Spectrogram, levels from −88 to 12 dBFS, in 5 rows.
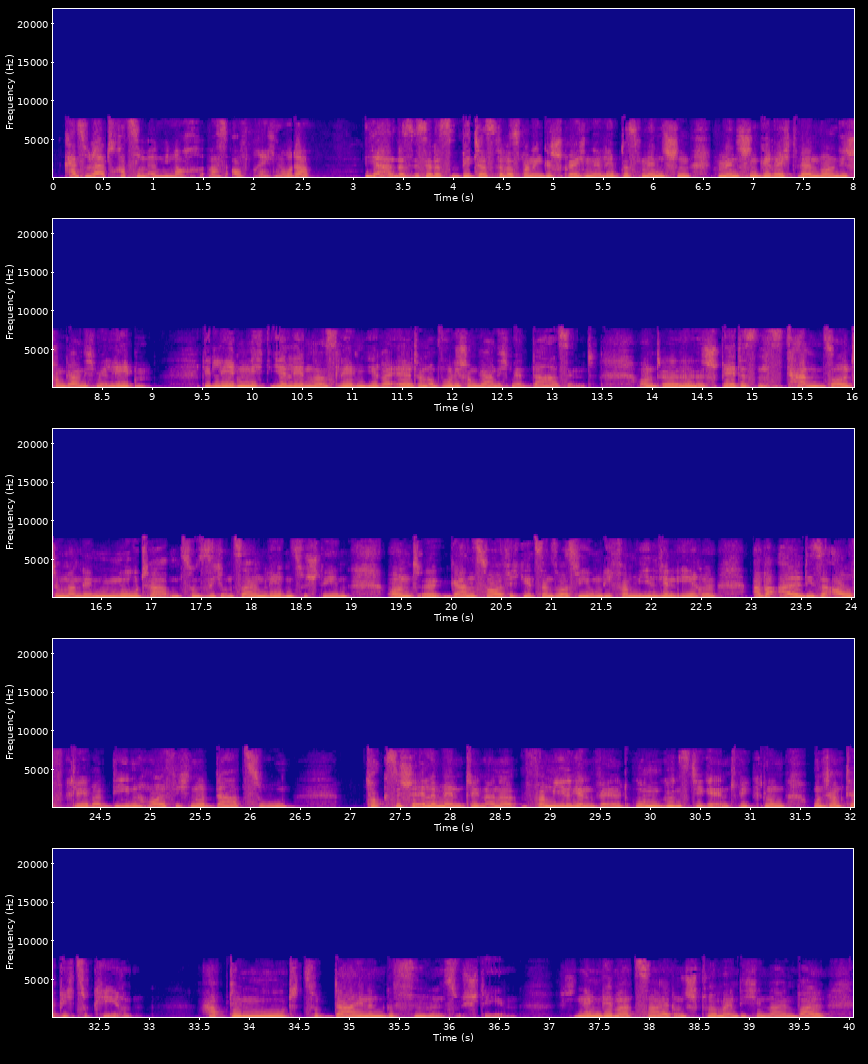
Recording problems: garbled, watery; badly; nothing above 7.5 kHz
distortion; slight; 10 dB below the speech

